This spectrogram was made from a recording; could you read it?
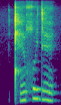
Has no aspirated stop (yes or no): no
